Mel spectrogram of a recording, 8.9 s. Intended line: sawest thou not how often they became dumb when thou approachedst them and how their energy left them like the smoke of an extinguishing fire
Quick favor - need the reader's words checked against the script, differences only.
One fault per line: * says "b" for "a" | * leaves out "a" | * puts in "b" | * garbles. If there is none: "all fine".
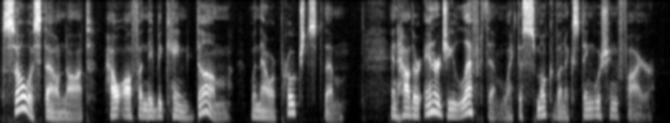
all fine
